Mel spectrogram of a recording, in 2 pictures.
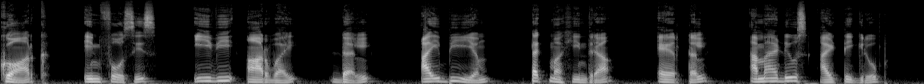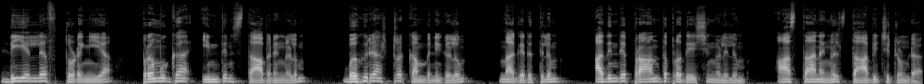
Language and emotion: Malayalam, neutral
